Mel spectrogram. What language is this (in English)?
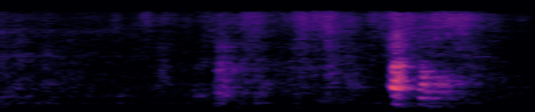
Chinese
